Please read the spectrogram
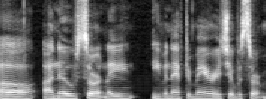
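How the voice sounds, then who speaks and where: Against a silent background in a very clean recording, a woman with a very deep, low pitch speaks at a fairly slow pace. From Georgia, US South. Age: 60s. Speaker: Sunday school teacher. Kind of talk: testimony.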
